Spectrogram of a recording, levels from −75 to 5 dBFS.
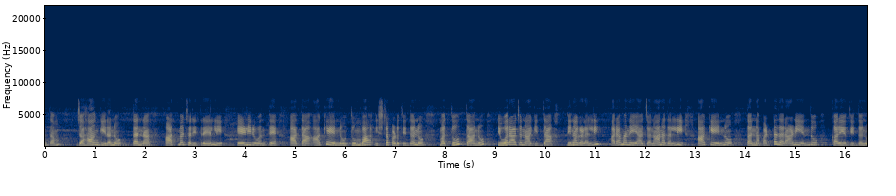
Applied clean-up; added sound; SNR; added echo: none; none; none; none.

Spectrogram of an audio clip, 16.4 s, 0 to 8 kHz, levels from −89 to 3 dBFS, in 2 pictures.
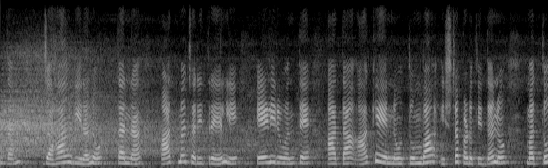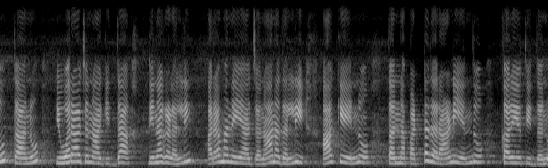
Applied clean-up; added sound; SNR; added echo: none; Gong; 13 dB; none.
